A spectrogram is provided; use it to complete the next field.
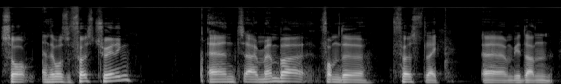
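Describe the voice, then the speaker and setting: A man with a German accent speaks at a moderate pace and medium pitch, with a dry sound with no echo and a quiet background. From Germany, Potsdam; Germany. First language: German (speaking Dutch). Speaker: professional footballer; guest. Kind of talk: casual chat. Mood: relaxed storytelling. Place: studio. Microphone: studio mic.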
